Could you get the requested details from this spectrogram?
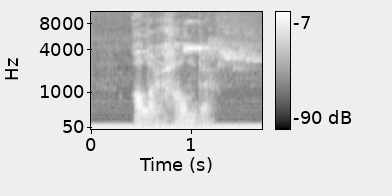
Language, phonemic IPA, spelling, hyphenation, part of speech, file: Dutch, /ˌɑ.lərˈɦɑn.də/, allerhande, al‧ler‧han‧de, determiner, Nl-allerhande.ogg
- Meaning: all kinds of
